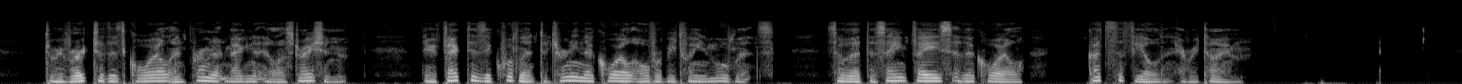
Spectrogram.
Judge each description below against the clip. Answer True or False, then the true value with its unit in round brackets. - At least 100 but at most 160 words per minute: True (140 wpm)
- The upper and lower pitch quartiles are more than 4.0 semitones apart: False (3.2 semitones)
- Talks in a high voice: False (135 Hz)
